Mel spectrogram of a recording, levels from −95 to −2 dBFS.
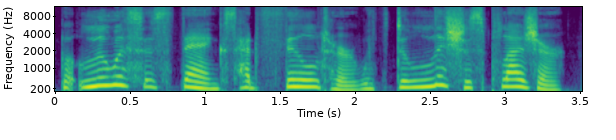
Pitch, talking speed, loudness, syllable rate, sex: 245 Hz, 155 wpm, -15 LUFS, 4.2 syllables/s, female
